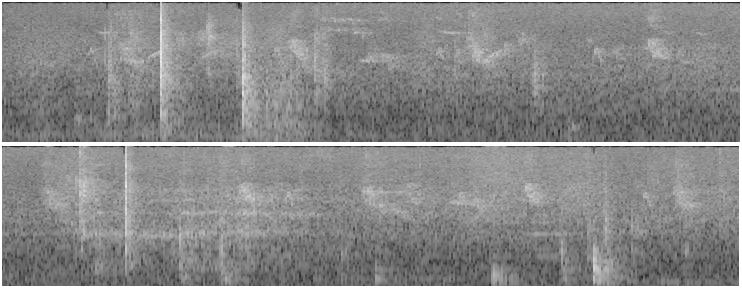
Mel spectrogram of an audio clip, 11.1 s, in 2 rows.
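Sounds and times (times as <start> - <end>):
small birds chirping: 0.1 - 11.0
sharp clicks: 6.0 - 7.3.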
